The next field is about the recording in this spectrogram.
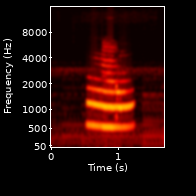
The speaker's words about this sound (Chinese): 你不是那天在水果店的那只猫咪吗？怎么跑来这了？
